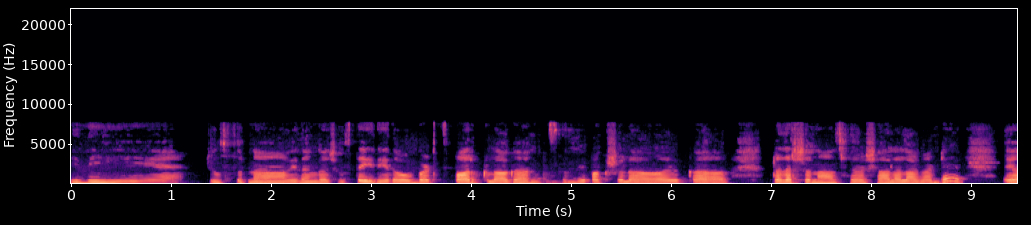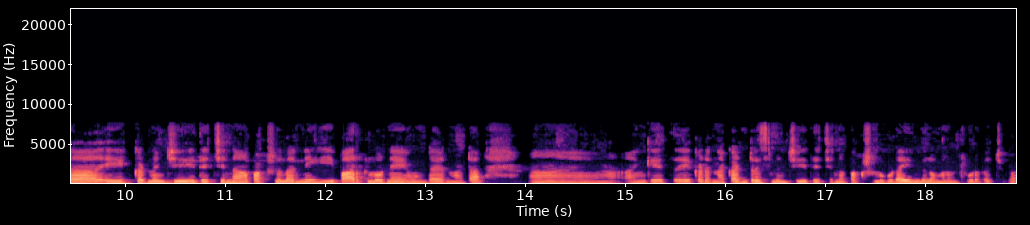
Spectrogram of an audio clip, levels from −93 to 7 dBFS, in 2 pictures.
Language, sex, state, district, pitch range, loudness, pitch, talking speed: Telugu, female, Andhra Pradesh, Anantapur, 170-195 Hz, -20 LUFS, 185 Hz, 120 wpm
